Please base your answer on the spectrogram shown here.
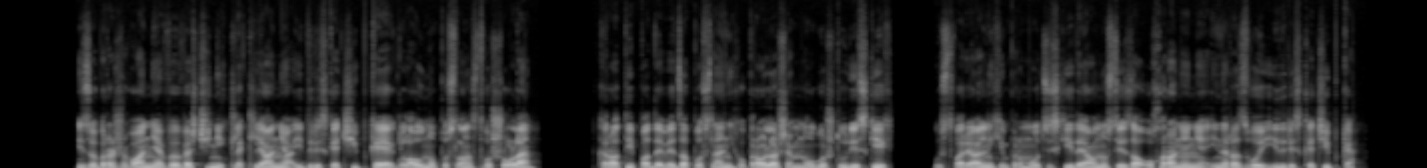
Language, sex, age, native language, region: Slovenian, male, 12-17, Slovenian, Drava region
